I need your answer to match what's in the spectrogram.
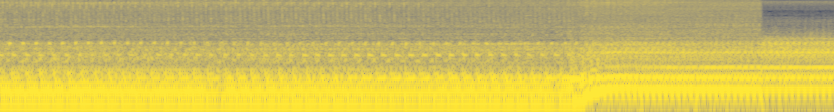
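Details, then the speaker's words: Boat outboard, described as turnkey, throttle applied: steady buzzy drone rising cleanly in pitch as throttle comes up, no knocks or misses; sounds very good, normal running. "sounds very good all right that's good"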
